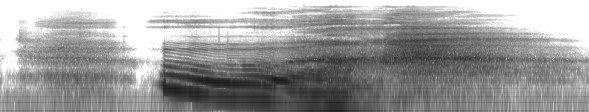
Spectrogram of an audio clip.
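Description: A long, drawn-out yawn: a soft breathy intake, then a loud voiced groan sliding downward in pitch, trailing into a long airy exhale, with no other sounds around it.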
